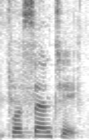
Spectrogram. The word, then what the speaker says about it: placentae: The E is pronounced. It's placentae.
